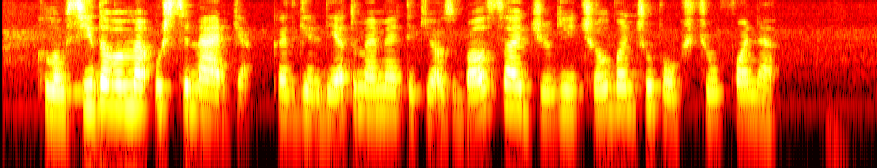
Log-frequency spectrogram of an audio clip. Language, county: Lithuanian, Utena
